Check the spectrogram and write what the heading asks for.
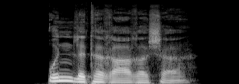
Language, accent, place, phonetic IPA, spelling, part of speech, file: German, Germany, Berlin, [ˈʊnlɪtəˌʁaːʁɪʃɐ], unliterarischer, adjective, De-unliterarischer.ogg
- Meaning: 1. comparative degree of unliterarisch 2. inflection of unliterarisch: strong/mixed nominative masculine singular 3. inflection of unliterarisch: strong genitive/dative feminine singular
